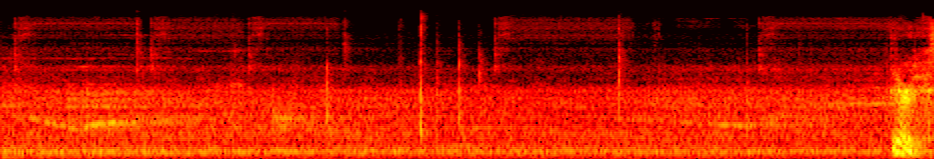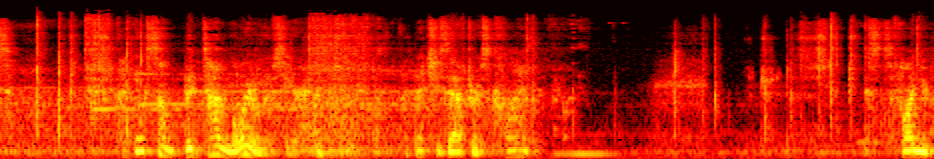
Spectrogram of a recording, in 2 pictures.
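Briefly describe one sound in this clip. Electronic game sounds play through a small speaker.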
